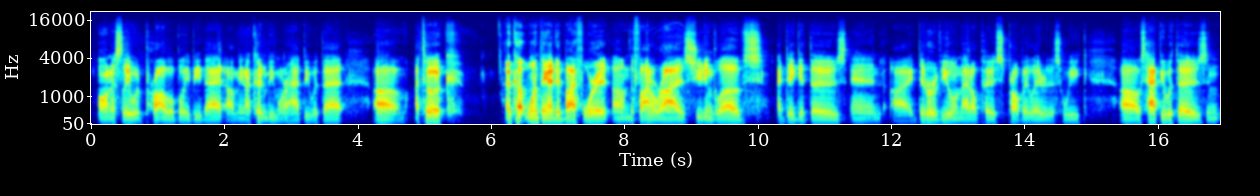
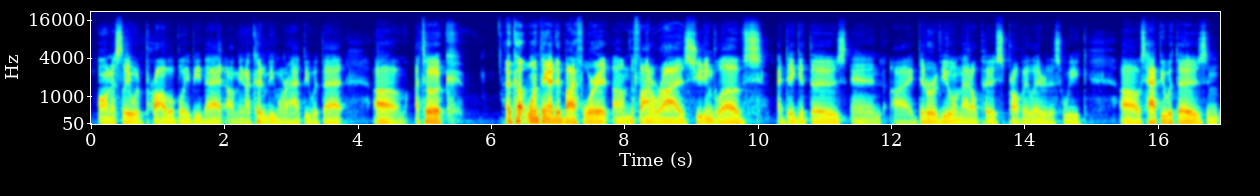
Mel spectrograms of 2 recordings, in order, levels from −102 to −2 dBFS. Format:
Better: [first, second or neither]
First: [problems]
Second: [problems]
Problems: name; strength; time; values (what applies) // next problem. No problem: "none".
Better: second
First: thin; very; fading below 750 Hz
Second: none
